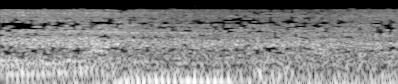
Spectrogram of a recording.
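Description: A motor scooter rides past on a street.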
